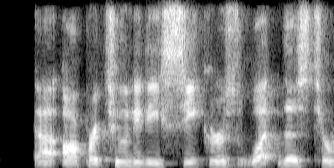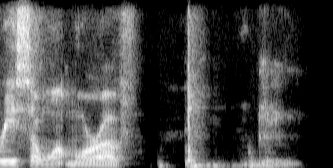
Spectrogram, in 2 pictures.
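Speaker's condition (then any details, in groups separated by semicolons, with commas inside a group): No condition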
